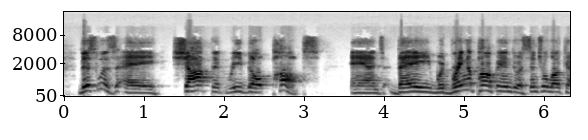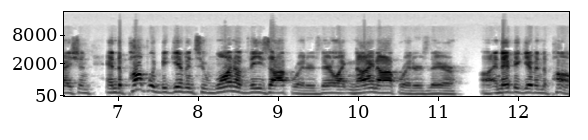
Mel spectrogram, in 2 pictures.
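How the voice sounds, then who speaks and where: Someone with a Southern US accent speaks in a lively intonation over a quiet background. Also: man, fairly high pitch for a man. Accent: Southern American. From US South, Georgia (Atlanta). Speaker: Lean Six Sigma consultant and trainer. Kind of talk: webinar presentation. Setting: online webinar. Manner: fast.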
